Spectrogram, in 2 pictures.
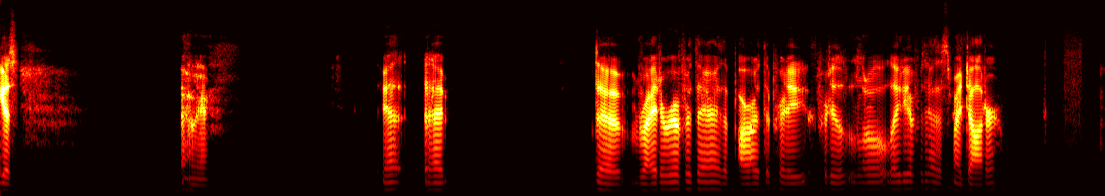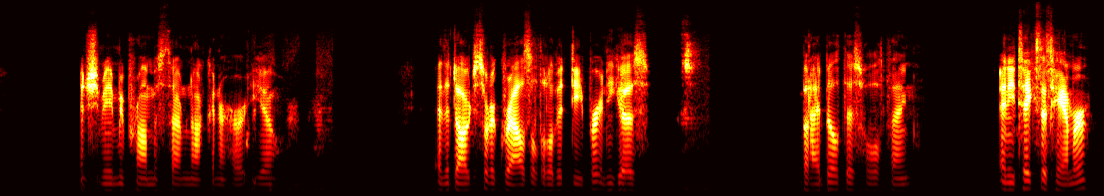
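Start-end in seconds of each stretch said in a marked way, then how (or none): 1.8-13.8 quiet confrontation. Acted. Father quietly warning a guard dog about his promise, hushed. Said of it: "he says it real quiet". 19.0-20.2 soft, subdued in-character voice; quiet confrontation. Acted. Smith facing down a growling dog, quietly firm. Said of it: "he says it real quiet".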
